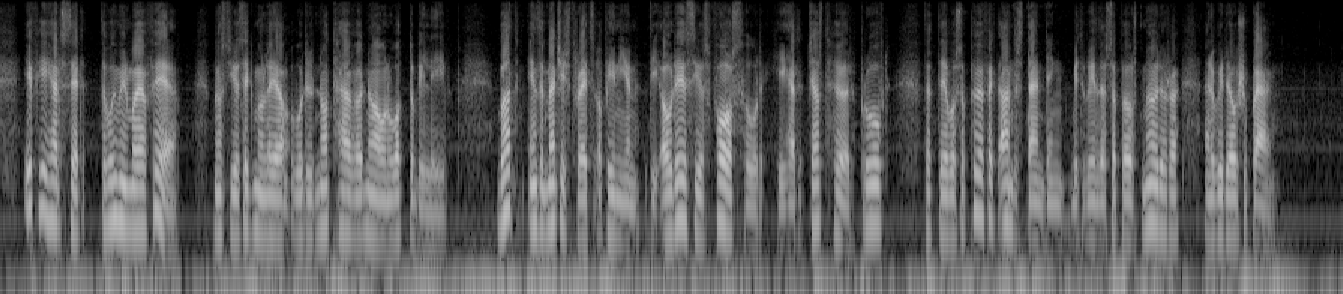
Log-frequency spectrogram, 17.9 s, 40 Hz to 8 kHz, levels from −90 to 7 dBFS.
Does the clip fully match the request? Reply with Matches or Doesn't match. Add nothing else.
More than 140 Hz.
Doesn't match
